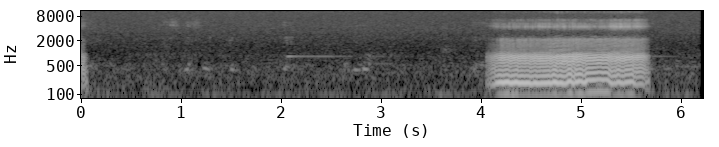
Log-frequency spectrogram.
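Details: Dog snoring: a quiet room, then a single long, loud, rattling inspiratory snore lasting about a second and a half.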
